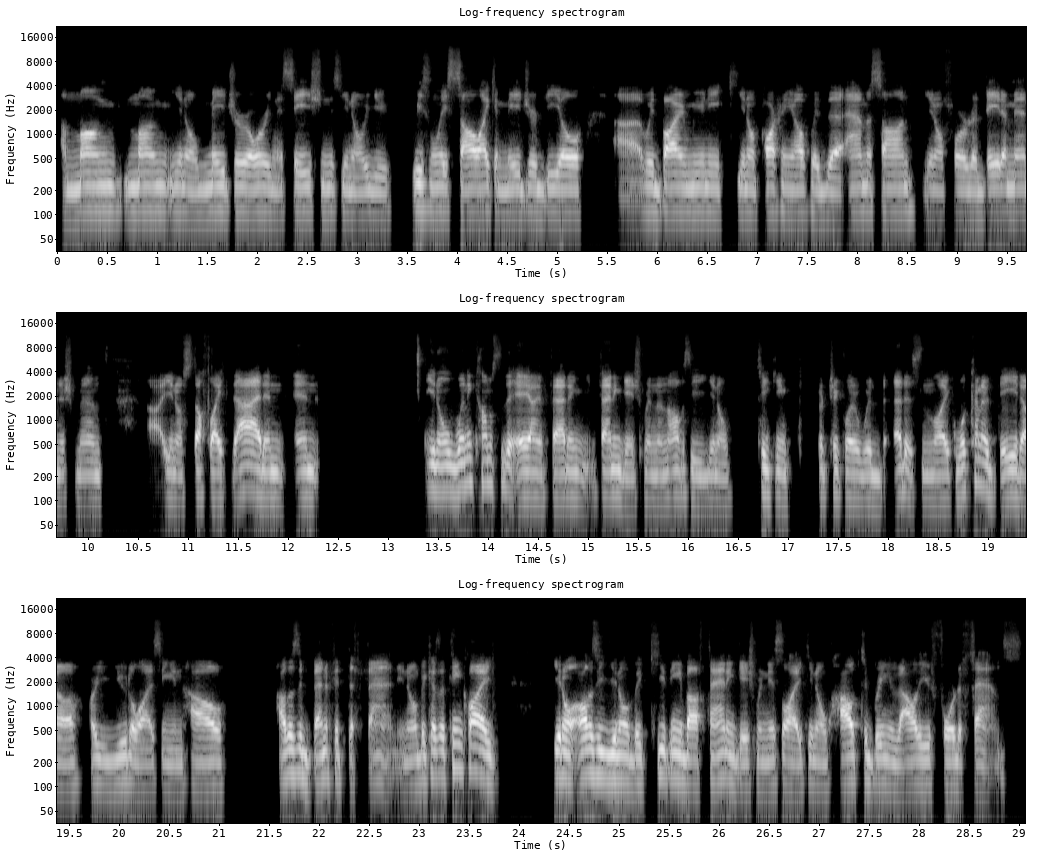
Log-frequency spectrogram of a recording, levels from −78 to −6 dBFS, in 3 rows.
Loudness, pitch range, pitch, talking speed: -23 LUFS, 105-115 Hz, 110 Hz, 215 wpm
